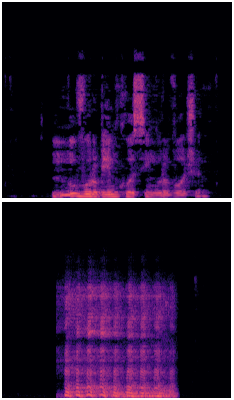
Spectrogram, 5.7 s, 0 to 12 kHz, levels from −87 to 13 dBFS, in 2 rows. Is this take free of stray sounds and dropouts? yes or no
no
